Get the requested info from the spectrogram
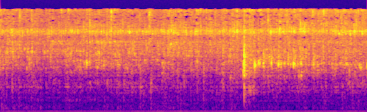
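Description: Chicken necks deep-frying in hot oil in an aluminium wok, a steady crackling sizzle. A metal spatula turns the pieces, and a sharp knock against the pan about three seconds in is followed by a brief louder spell of sputtering.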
